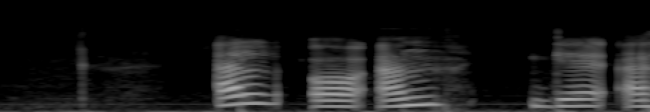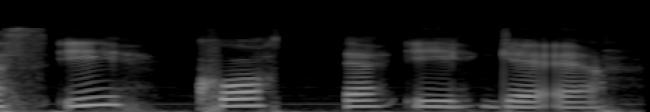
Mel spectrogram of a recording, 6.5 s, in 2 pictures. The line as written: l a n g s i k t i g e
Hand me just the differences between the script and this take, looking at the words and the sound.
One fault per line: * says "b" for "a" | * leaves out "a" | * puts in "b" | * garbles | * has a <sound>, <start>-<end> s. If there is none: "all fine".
* leaves out "t"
